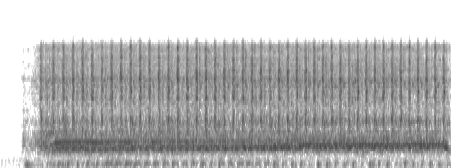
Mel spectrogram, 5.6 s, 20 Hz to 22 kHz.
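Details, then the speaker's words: Singer Fashion Mate Model 362 sewing machine, about 50 years old, stitching: an even, quick clatter at a steady pace with a light motor hum, no knocks or binding. Smooth, normal running. "So give it a listen. Italian engineering at work here with this Singer Model 362."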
